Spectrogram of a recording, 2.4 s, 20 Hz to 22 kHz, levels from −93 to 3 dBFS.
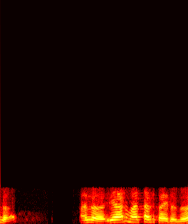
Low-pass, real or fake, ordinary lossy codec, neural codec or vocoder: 3.6 kHz; fake; none; vocoder, 44.1 kHz, 128 mel bands, Pupu-Vocoder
